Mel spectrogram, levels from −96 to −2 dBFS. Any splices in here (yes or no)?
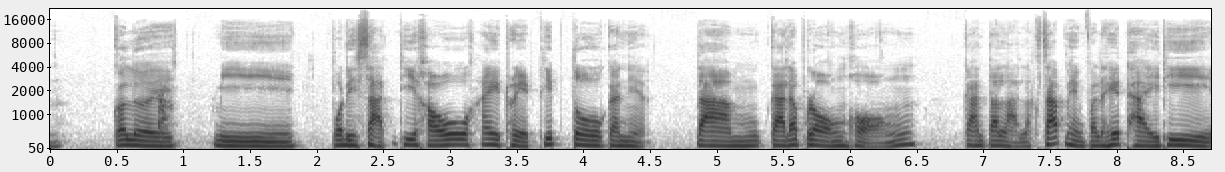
no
